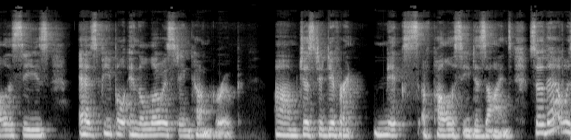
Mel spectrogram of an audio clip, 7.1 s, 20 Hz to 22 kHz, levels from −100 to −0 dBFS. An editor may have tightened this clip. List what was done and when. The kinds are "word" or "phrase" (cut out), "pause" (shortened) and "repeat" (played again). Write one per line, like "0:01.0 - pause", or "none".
none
